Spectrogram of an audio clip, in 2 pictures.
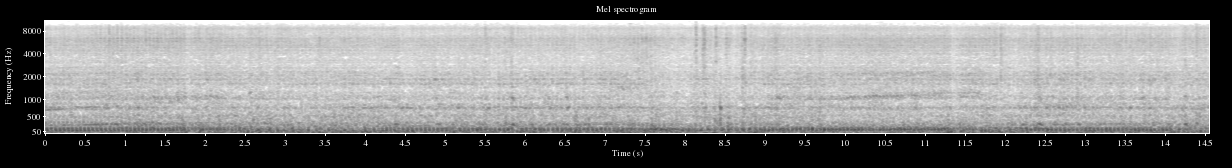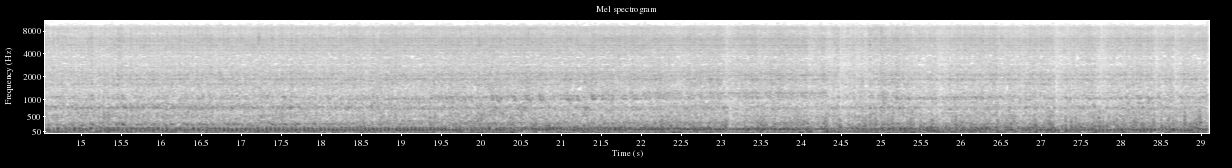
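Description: Yamaha R15 V3's 155 cc single-cylinder engine running steadily at low road speed, heard from the rider's seat.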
